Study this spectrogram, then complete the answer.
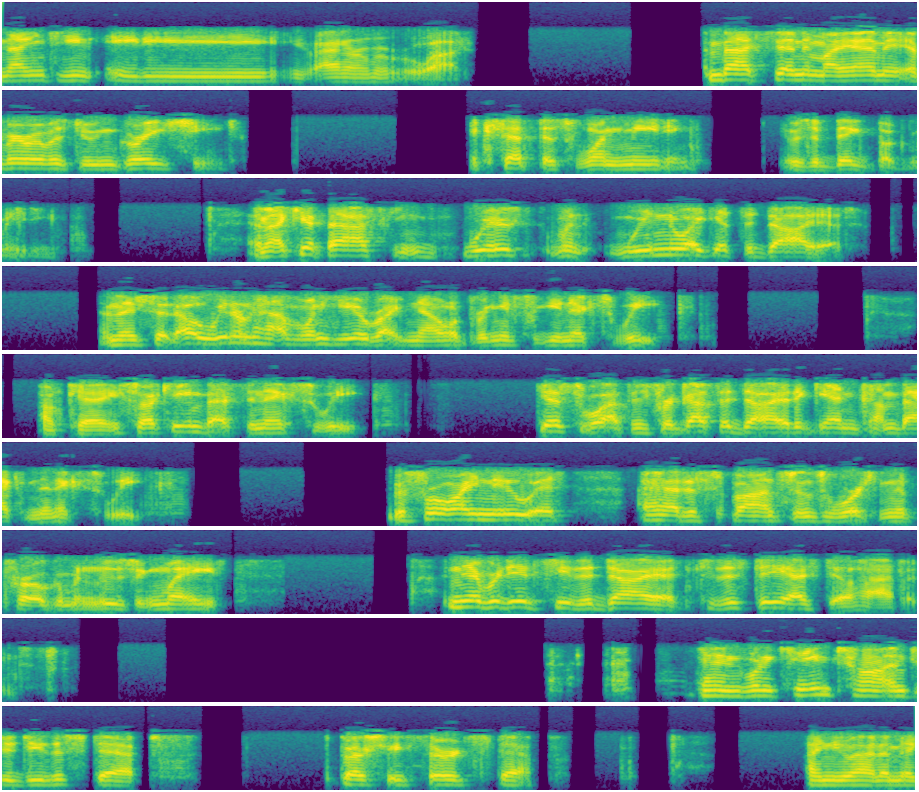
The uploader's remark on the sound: from the 100 Pounders Phone Meeting, 10/7/23.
